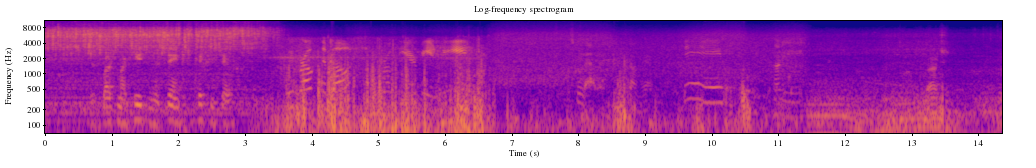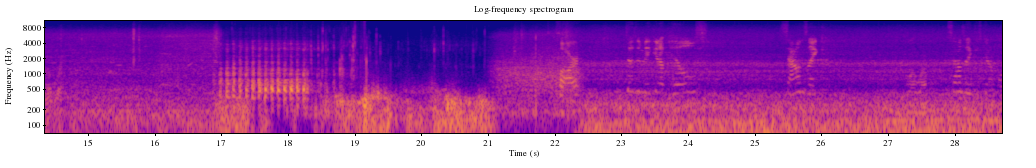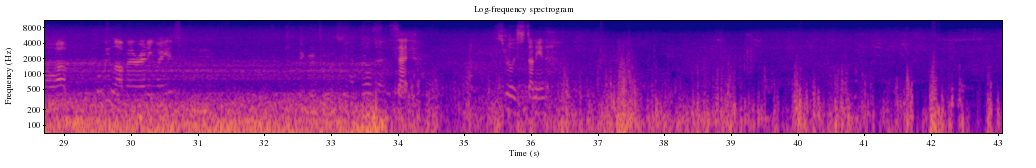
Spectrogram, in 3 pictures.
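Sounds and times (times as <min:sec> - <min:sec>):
outdoor noise: 0:00.0 - 0:43.0
car road and engine noise: 0:01.4 - 0:18.9, 0:20.5 - 0:42.2
rapid buzzing: 0:16.8 - 0:19.6.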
